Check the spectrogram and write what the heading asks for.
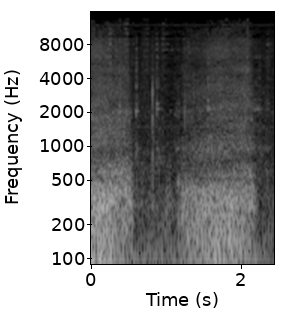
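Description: Bronze-casting furnace running hot, a steady low rushing noise, as the metal in its crucible is brought up toward pouring temperature of about 1150 degrees. The rush eases for a moment about half a second in, then comes back.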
